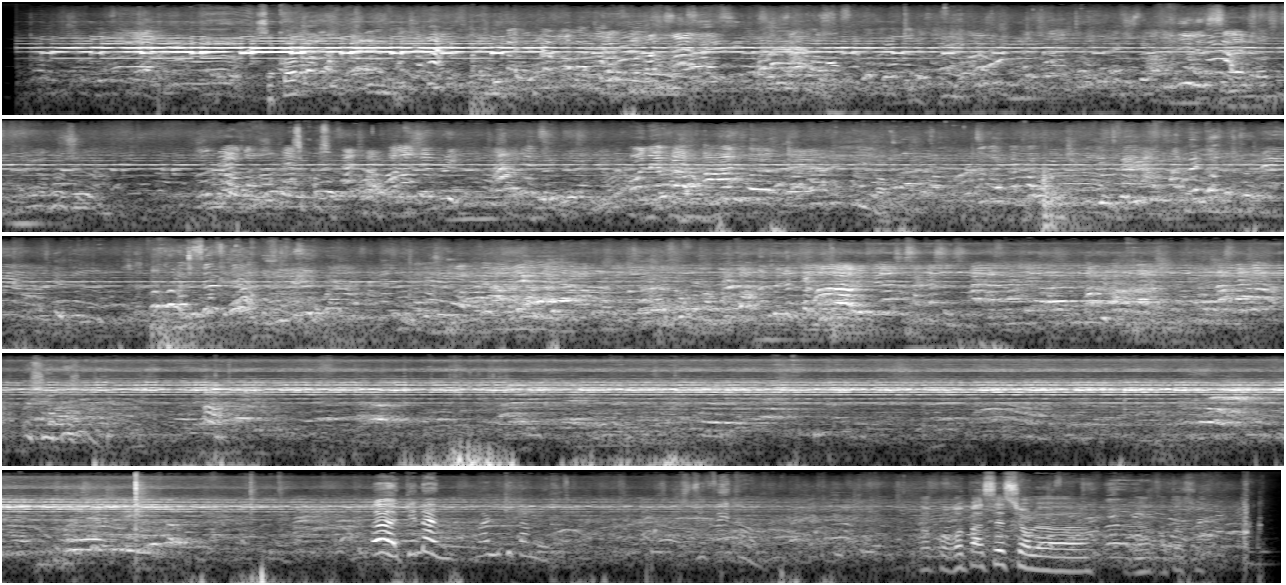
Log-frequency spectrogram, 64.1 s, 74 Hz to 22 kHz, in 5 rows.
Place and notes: Collège Twinger, rue Ovide, Strasbourg, France - Alarm testing, collège Twinger, Strasbourg, FRANCE
Recording by the student, during an alarm test on friday morning, with ZOOM H2.
LATI Program 2017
